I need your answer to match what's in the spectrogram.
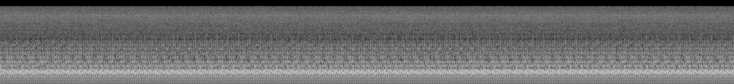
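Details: A steady motor hum with a fast, even rattling pulse and a constant hiss: an aerosol nebulizer compressor running, played as a long white-noise track.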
